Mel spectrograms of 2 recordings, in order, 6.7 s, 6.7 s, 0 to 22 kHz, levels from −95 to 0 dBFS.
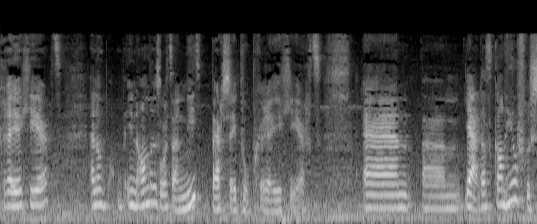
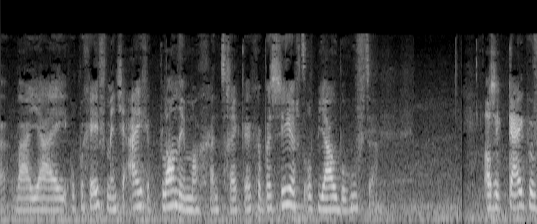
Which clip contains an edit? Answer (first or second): first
